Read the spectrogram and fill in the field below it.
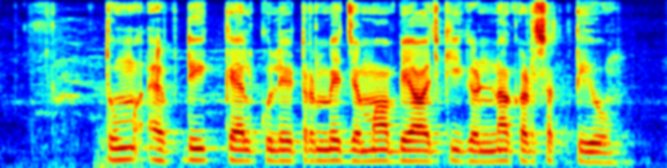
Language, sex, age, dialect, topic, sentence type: Hindi, male, 18-24, Marwari Dhudhari, banking, statement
